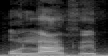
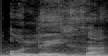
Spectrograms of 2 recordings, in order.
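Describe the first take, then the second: First: It is read as spelled, Kenyan style. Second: It is said the local American way. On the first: This is how someone reading the spelling would say it. "Kikenya will read it as Olathe" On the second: This is how locals say it. "here they pronounce it as Olathe"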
